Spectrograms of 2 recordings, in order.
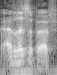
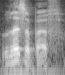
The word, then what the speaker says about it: Lizabeth: Actually, just looking at Wikipedia, her name isn't Elizabeth, it's Lizabeth.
